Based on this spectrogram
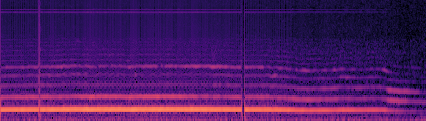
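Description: A dog howls as a fire truck goes by, holding one long, steady tonal howl for several seconds that dips slightly in pitch near the end.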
